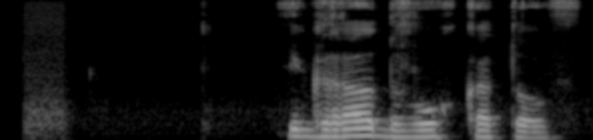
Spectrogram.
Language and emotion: Russian, neutral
